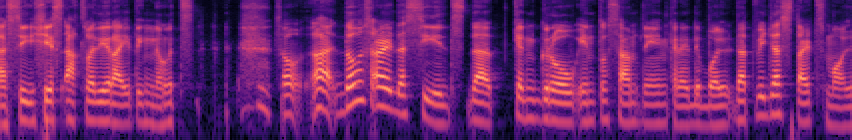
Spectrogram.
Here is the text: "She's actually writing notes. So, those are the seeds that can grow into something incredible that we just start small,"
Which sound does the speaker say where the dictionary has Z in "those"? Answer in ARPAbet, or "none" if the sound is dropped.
S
